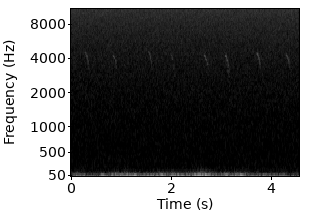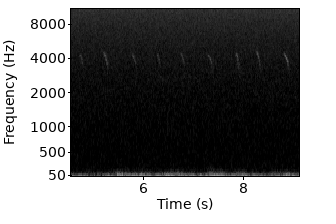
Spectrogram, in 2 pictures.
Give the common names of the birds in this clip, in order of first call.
Gray-crowned Rosy-Finch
